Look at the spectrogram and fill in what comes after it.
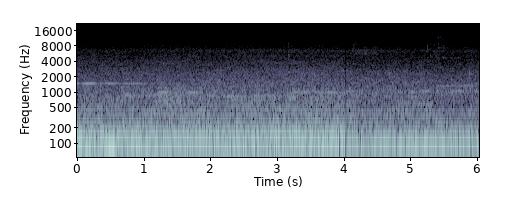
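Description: Steady low rumble of car engines idling and traffic; the rumble changes character about four seconds in.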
